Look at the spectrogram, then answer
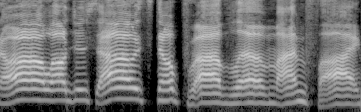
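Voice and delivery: sort-of New York accent, slow. Recalling the Skylanders worms getting stepped on, in a sort of New York accent. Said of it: "We used a sort of New York accent for the the worms that were getting stepped on".

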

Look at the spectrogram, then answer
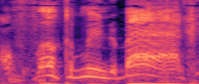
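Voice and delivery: loud, creaky, rough-edged put-on voice. Retelling how a man named Rusty might have talked: imitating Rusty. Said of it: "I like his impression".

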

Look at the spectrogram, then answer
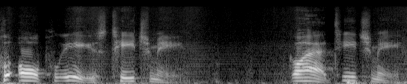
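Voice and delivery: mocking, dripping with sarcasm. Acting out Job answering his friends: sarcastic voice as Job. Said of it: "Sarcastic, sarcastic in his response".

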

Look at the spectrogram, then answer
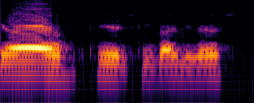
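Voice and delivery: ordinary talk

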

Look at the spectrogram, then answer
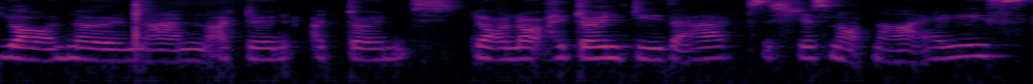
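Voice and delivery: soft, put-on South African accent. Showing how they would sound if they were South African, South African accent. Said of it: "if I was South African, I'd probably sound like".

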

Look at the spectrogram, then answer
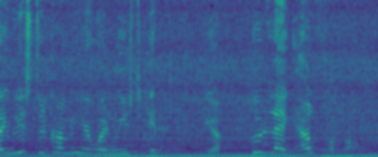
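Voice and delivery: put-on Italian-accented grandma voice.

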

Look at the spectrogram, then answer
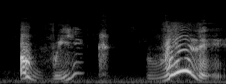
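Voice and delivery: theatrical, overdone astonishment, high and swooping. Mr Tilney, in an overly polite voice, answers Catherine; exaggerated surprise. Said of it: "with excessive surprise".

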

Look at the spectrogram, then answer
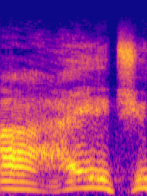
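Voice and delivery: low, quiet, strange demonic voice. A pastor recounts a woman whose eyes went dark, imitating the voice from her. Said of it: "This voice comes out of her".

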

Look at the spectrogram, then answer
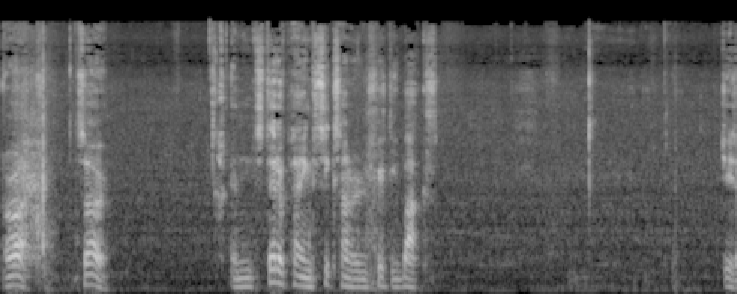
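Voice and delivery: speaking with food in mouth. Speaker opening a package while eating, talking with mouth full. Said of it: "I've got a mouthful of stuff here".

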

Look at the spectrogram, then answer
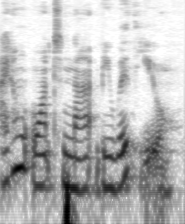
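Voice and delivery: whispered, breaking, cracking voice. A woman speaks to the man touching her shoulders, whispered, voice cracking. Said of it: "she whispered, her voice cracking".

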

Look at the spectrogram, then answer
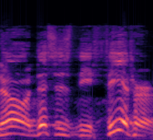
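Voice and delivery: play-acted snooty, haughty, stuck-up know-it-all tone. Retelling the theater guy's answer when asked about the sports ticker, mimicking a snooty man. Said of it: "he's all like snooty".

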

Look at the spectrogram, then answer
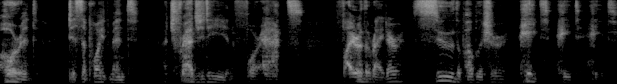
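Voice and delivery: slow, throaty dragon voice, pulled back in throat. Voicing the dragon's line while telling a story, throaty dragon voice. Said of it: "I do it in the voice of the dragon, which is back in the throat".

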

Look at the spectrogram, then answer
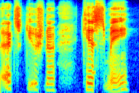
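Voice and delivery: high-pitched, bedraggled man's croak. A bedraggled man steps forward to the executioner, croaking. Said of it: "He croaks".

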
